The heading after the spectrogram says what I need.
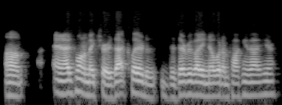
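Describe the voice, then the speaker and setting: A man's voice: mid-range voice, steady tone, very fast. A man teaching a meditation class in a casual, conversational way, often checking that his students follow. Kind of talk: live online class teaching. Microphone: video call. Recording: tinny phone-like line.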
